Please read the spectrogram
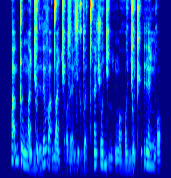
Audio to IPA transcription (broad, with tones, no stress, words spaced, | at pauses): a̰˥ɡʈu˨ ŋa˩ɟo˨rʲɔ˥ va̰˨d̪a˨ cɔ̰˩zɛ̰˩ zʲɔ̰˩ɡlə̰˥t̪ʰɛ̃˦ʃ o˥ɟə̰˨ʎɛ̰˨ŋɔ˩ ɦɔ˨ɟɔ˨ cʰṵ˥rʲã˦ ɲɔ˨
